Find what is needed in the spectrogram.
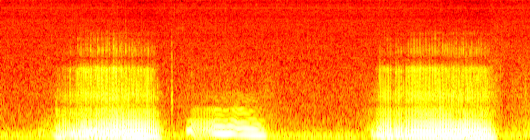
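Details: Snoring sounds during sleep.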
